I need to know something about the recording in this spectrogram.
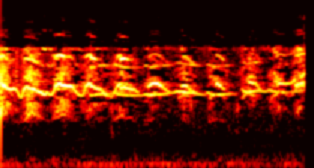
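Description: A high-pitched, warbling chirping call that wavers rapidly up and down in pitch and sinks slightly over the two seconds.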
